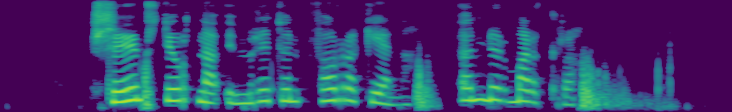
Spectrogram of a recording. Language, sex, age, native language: Icelandic, female, 20-29, Icelandic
